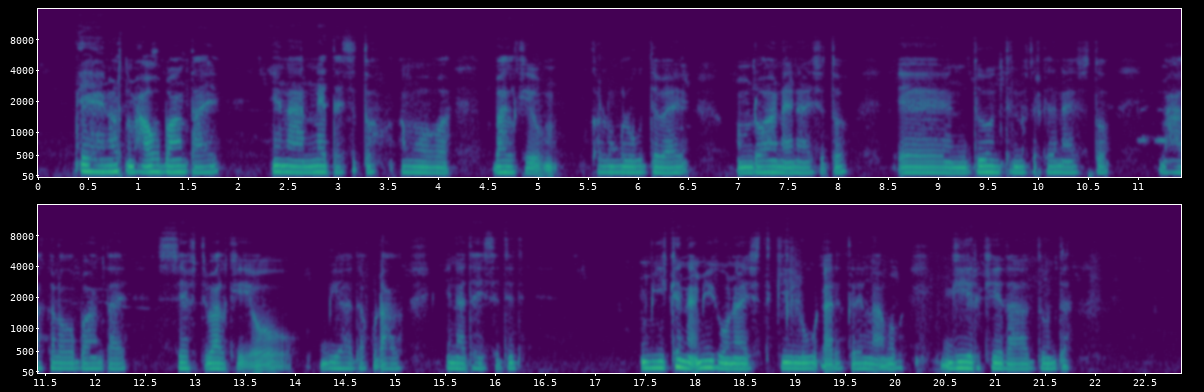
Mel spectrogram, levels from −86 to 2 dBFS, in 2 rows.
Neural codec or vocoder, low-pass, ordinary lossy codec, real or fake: none; 14.4 kHz; AAC, 96 kbps; real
